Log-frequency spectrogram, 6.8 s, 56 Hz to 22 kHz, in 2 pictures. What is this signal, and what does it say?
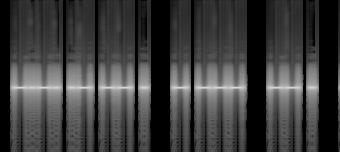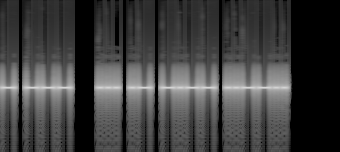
Morse code, heard as a keyed tone, about 30 wpm, 700 Hz. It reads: CAME TO ME TO SAY?
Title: Sentences from Top 200 Words 30wpm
